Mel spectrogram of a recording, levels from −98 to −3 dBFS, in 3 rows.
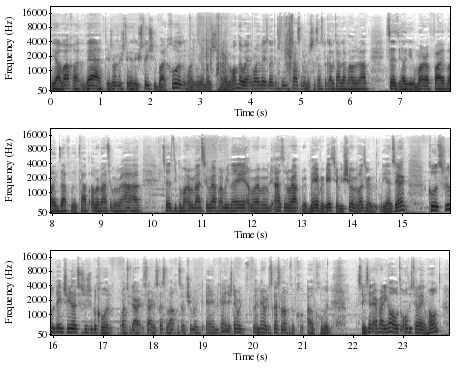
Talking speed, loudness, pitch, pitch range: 165 wpm, -23 LUFS, 140 Hz, 135-155 Hz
